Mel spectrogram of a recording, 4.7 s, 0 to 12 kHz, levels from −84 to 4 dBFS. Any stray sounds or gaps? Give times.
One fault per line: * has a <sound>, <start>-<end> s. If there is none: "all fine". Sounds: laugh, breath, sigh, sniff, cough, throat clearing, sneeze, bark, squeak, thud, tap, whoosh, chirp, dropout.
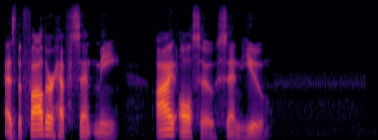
all fine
